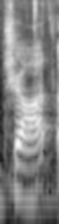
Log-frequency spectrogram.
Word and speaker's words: JWT: And are you pronouncing that JOT, like J-O-T? – J-O-T is the pronunciation of J-W-T.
